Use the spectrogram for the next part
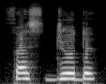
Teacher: فسجد آخری میں دال پہ جزم ہے، تو یہاں حرف دال کا حکم ہے قلقلہ. قلقلہ کا معنی ہے حرف ساکن کو ہلانا، تو ہمیں دال کو ہلاتے ہوئے یہ کلمہ کو پڑھنا ہے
